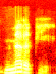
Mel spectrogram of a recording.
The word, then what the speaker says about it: metope: lower right you see the word me t o p which we pronounce metape and the red arrow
